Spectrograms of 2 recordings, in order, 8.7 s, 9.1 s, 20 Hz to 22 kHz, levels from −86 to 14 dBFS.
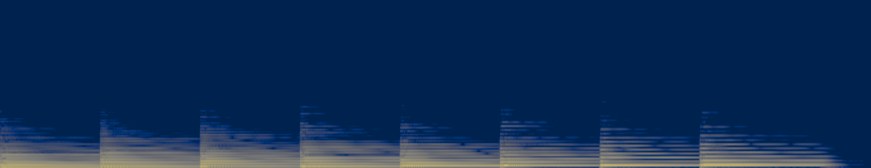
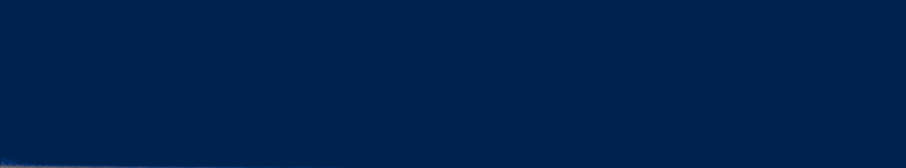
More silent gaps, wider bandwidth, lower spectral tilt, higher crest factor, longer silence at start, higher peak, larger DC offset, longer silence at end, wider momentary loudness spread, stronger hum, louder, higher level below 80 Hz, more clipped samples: neither; first, 4.7 kHz vs 1.4 kHz; second, -8.5 dB/octave vs -15 dB/octave; second, 14 dB vs 22 dB; about the same, 0 s vs 0 s; first, -4 dBFS vs -36 dBFS; neither; second, 0.4 s vs 7.4 s; second, 11 LU vs 19 LU; neither; first, -19 LUFS vs -52 LUFS; first, -56 dBFS vs -74 dBFS; neither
